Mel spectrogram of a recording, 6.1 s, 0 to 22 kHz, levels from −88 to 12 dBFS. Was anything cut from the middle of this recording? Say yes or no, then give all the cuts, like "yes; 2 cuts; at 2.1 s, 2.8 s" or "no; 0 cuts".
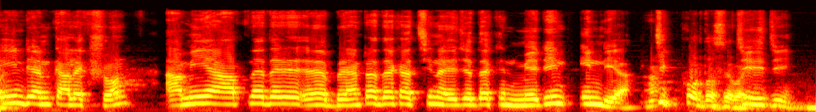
yes; 1 cut; at 4.9 s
